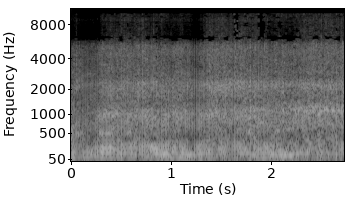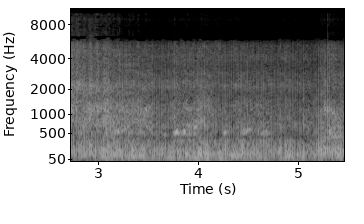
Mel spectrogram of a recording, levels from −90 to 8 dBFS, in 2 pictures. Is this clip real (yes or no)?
no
